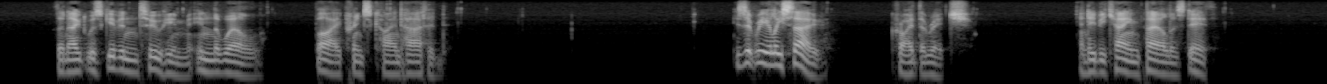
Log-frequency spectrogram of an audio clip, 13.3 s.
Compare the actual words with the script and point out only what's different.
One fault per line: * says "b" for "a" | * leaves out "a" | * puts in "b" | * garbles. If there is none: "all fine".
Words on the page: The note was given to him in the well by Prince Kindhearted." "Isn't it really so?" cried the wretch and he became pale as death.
* says "Is" for "Isn't"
